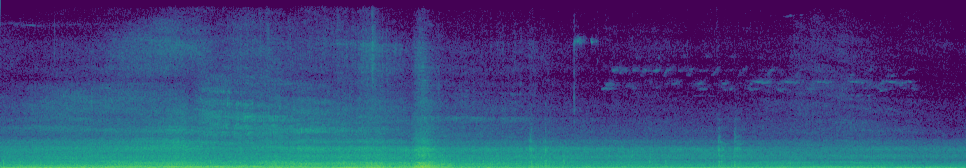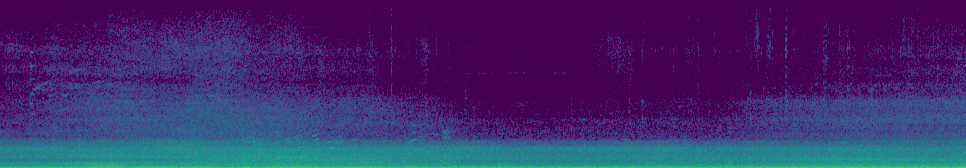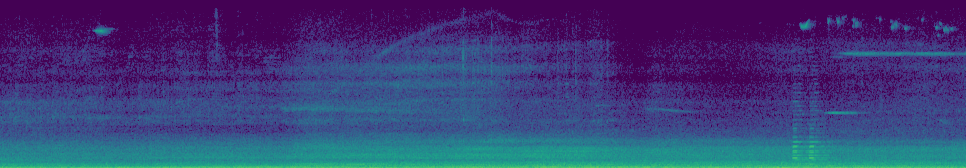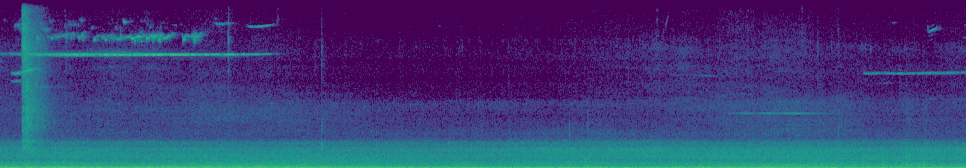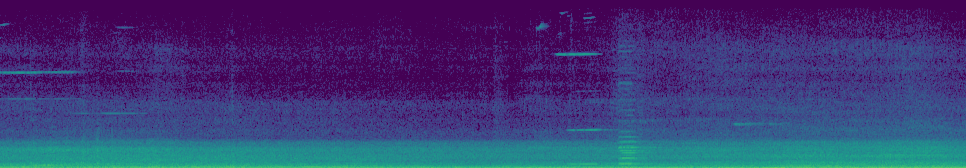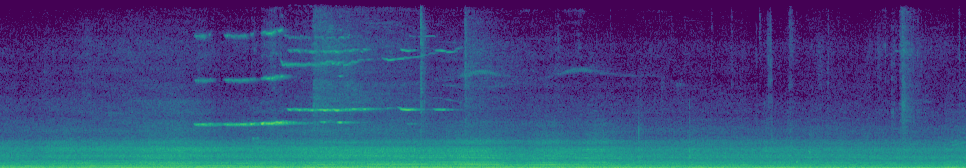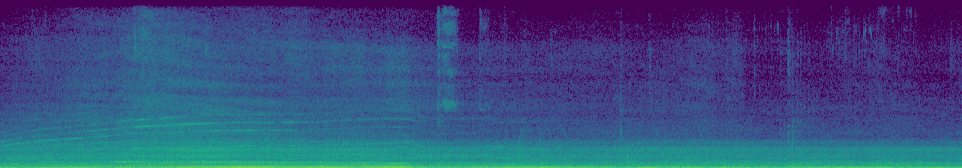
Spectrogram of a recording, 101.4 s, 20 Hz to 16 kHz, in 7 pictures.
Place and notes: equipment used: Edirol R-09HR
after a bike ride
